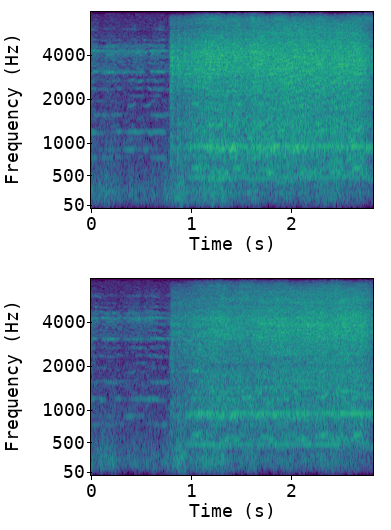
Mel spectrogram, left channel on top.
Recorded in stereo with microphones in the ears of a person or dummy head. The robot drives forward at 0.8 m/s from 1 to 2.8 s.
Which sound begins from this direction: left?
Keys jangling, at 0.8 s.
